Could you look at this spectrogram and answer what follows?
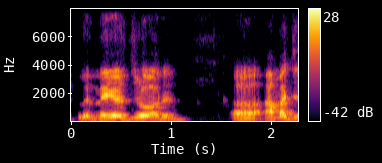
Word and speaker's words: Lynaia: giveaway night yeah you all heard it uh linear jordan did i pronounce the right lynae yes yes all right lenaya jordan uh i might just have to call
